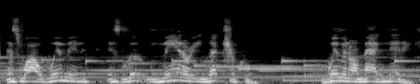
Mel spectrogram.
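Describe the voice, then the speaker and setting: A man's voice: mid-range voice, moderate pace, highs cut off. A man lecturing in a preachy way, explaining and often asking "you know what I'm saying.". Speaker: speaker on spirituality. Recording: speech over loud music.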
